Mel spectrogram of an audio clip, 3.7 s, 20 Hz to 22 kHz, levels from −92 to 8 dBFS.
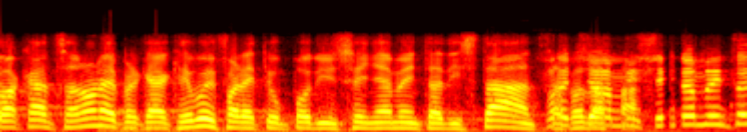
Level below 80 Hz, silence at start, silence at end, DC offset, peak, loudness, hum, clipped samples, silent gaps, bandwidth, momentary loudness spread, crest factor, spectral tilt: -46 dBFS; 0 s; 0 s; under 0.1%; 0 dBFS; -15 LUFS; none; under 0.1%; none; 7.8 kHz; 5 LU; 14 dB; -5.5 dB/octave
